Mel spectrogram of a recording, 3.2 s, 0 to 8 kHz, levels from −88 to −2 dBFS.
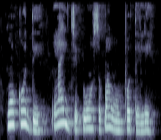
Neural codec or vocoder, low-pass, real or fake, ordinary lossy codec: none; 7.2 kHz; real; none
